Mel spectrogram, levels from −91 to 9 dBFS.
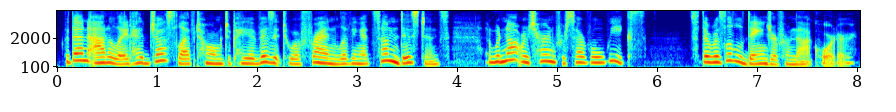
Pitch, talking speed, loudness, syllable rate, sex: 255 Hz, 245 wpm, -16 LUFS, 6.6 syllables/s, female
